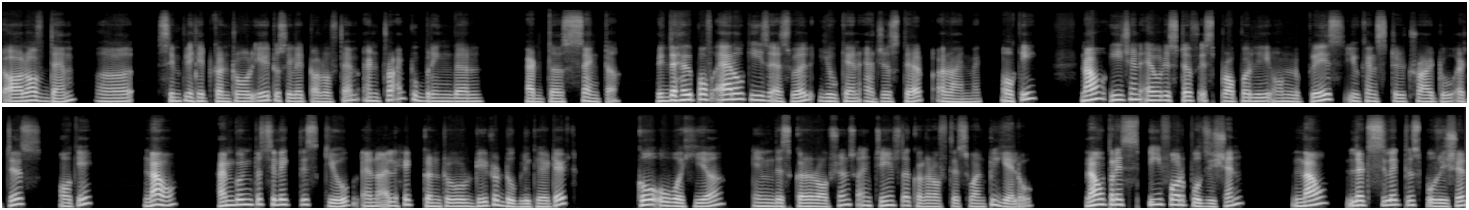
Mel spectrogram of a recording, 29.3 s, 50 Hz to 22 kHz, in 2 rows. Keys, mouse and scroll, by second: 1.4 click, 1.9 ctrl+a, 3.2-6.9 drag, 6.9 Down, 7.8 Left, 9.6 click, 12.1 click, 13.2 Down, 14.9 Left, 16.1 click, 19.3 ctrl+d, 21.2 click, 26.1 p, 28.5 click.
